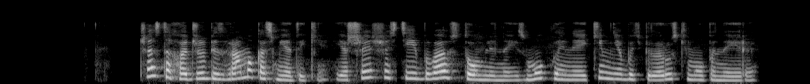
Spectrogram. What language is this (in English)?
Belarusian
